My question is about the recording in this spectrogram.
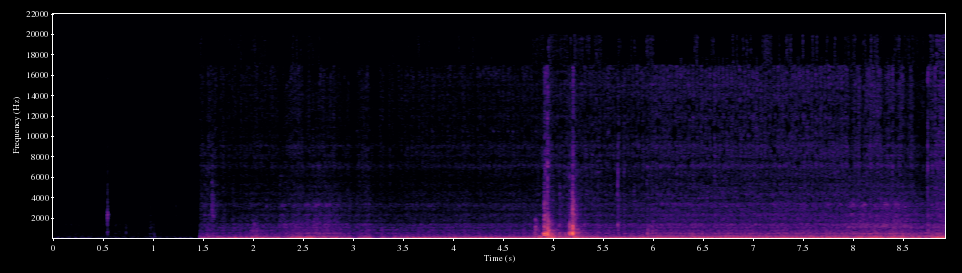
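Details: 2000 Mazda Bongo 2.5 V6 petrol at idle without revving: low, lumpy idle that sags and stumbles every few seconds, a bad misfire trying to stall. Owner suspects the ignition leads.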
